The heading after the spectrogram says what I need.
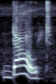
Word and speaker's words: doubt: See the word doubt. Here also B is silent.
